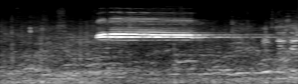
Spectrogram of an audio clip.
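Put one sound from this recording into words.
A referee's whistle blows a sharp blast.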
